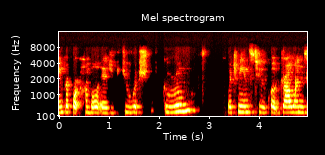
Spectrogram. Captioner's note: native american language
